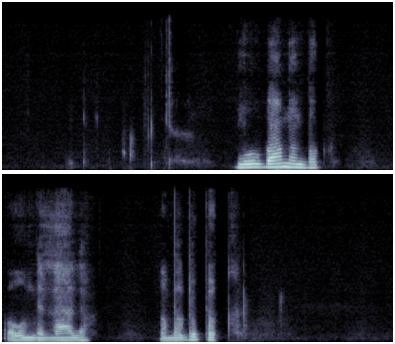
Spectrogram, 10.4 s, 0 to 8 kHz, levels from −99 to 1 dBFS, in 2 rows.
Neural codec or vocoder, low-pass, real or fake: codec, 44.1 kHz, 2.6 kbps, DAC; 7.2 kHz; fake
